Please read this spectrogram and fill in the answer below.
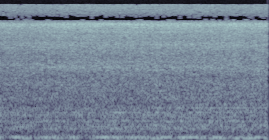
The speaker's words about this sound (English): And sorry for my washing machine and shit. My bad.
